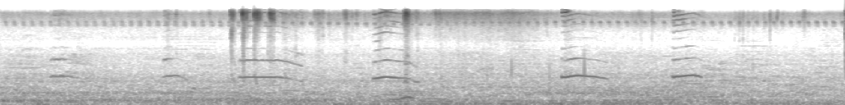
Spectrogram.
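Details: Pregnant feral street cat named Maya, starving, eating food then stopping and backing away when scared. Short high meows at intervals, mid-pitched and slightly bending, over a steady quiet background hum with a person speaking softly.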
